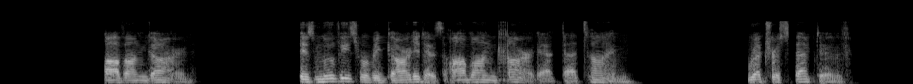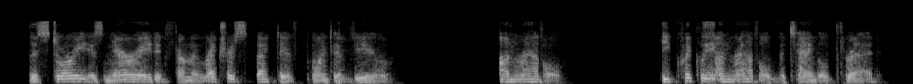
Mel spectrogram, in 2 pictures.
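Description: From start to finish the speech carries heavy Speex codec damage. It sounds hoarse and noisy. Too few bits are left to model the excitation, so the voiced sound loses its natural body. The damage points to a very low bitrate of around 6 kbps. Nothing is heard above 7.7 kHz. The upper band is a thin, noise-like fill, not real detail.

At 1.88 to 1.92 s a repeated buffer is heard. Playback ran short of new audio, so the device played the last block twice more. The result is a short stutter with hard joins. Each repeat lasts 21.33 ms, which fits a 1024-sample buffer. At 4.99 to 5.08 s, after "were regarded as avant" and before "at that time", the same block sounds four extra times. This makes a longer stutter, and about a tenth of a second of audio goes missing. At 12.50 to 12.52 s, after "from a retrospective point", one extra repeat gives a brief stutter. At 16.21 to 16.28 s, three repeats produce another stutter.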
